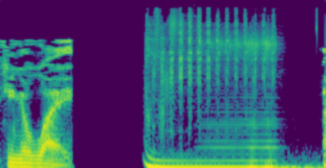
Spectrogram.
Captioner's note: electrical noise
